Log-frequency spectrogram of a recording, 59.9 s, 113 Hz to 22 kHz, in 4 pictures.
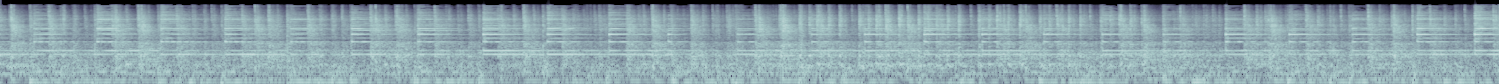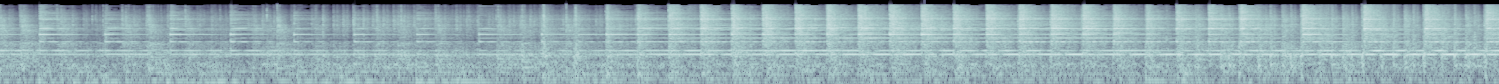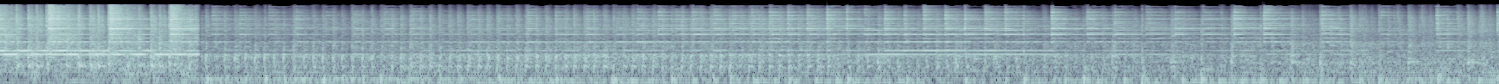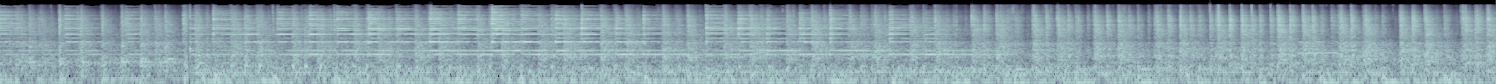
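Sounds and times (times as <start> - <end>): marching bass drums: 0.0 - 59.9
high held note: 12.3 - 32.2.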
